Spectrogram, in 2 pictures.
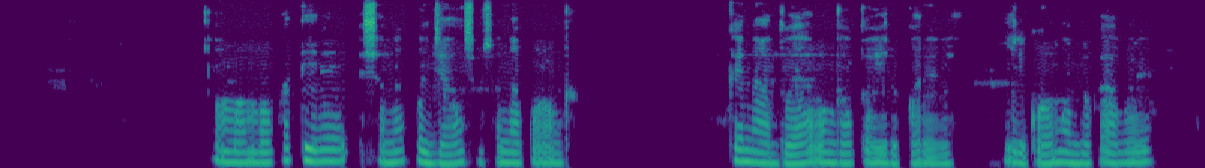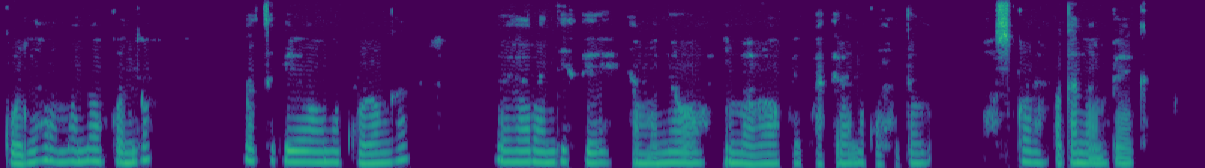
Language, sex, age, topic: Oshiwambo, female, 36-49, agriculture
